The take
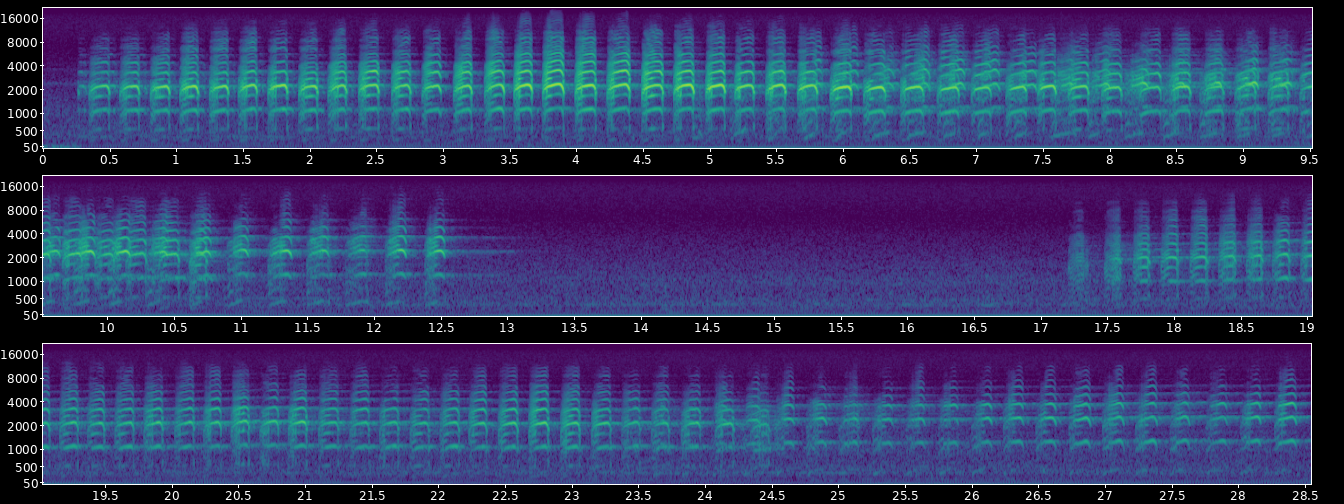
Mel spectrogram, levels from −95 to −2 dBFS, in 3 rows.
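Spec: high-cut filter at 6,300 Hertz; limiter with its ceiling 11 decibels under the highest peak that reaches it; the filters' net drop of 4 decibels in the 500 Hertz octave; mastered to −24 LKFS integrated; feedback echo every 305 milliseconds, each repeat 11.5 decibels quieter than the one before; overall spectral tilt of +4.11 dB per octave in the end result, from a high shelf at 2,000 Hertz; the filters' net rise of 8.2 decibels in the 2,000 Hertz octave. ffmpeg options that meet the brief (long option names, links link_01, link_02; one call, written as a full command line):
ffmpeg -i in.wav -af "lowpass=6300,equalizer=frequency=500:width_type=o:gain=-6,highshelf=frequency=2000:gain=8,equalizer=frequency=2000:width_type=o:gain=4.5,alimiter=limit=-11.5dB:level=0:latency=1,aecho=1:1:305|610|915:0.266|0.0718|0.0194,volume=-4dB" out.wav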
